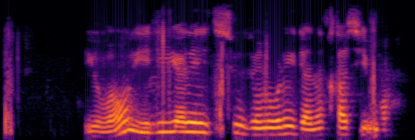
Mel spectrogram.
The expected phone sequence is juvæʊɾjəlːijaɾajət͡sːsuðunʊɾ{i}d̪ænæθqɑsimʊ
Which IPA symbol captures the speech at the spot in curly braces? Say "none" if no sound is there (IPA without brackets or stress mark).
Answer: i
